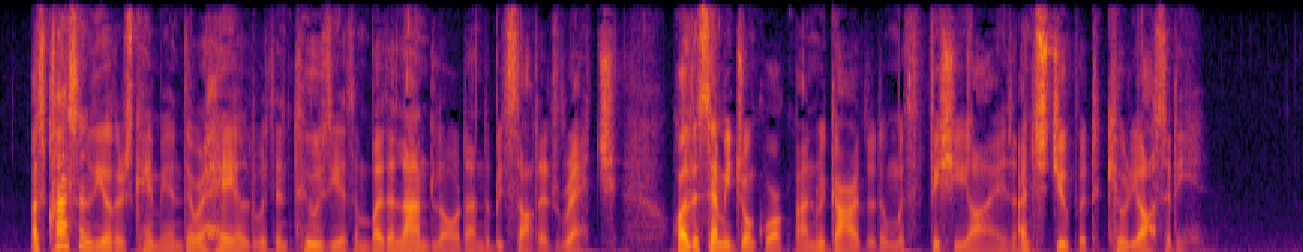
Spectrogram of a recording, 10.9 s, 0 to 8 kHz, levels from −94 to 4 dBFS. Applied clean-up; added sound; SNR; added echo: none; none; none; none.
